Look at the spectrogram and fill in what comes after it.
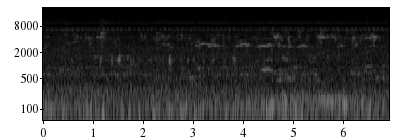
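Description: Faint birds chirping, with a run of short repeated chirps a few seconds in, over a low steady background rumble.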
